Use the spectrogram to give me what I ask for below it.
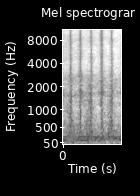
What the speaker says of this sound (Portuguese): Apenas lixar, não precisa lixar muito para não gastar a própria lona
